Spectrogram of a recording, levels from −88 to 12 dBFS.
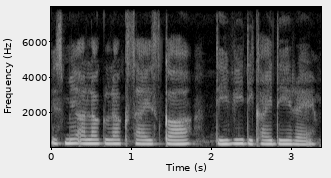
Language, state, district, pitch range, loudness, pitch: Hindi, Arunachal Pradesh, Papum Pare, 205-220 Hz, -18 LUFS, 210 Hz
